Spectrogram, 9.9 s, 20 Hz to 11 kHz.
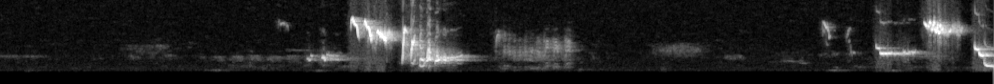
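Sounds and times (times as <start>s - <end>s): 
European robin singing, Erithacus rubecula: 2.1s - 5.7s, 7.9s - 9.9s.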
